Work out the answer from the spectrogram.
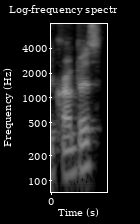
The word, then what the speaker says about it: Krampus: children at christmas time say krumpus if you pronounce it right yes but i'm going to give it to you oh i i i used to say krampus and then that's isn't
